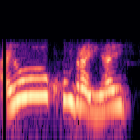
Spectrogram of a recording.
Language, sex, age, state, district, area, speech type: Bodo, female, 45-60, Assam, Kokrajhar, urban, conversation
